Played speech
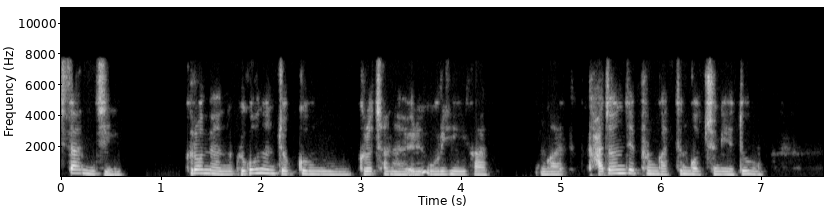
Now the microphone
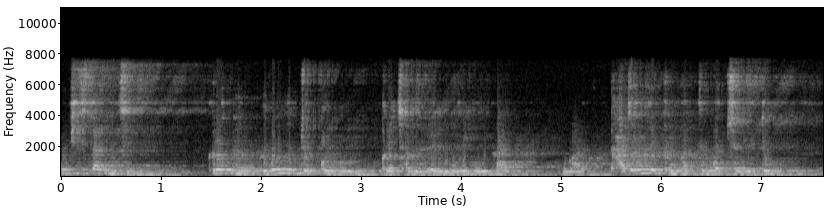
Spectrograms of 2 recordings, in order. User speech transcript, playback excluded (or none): none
